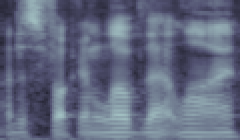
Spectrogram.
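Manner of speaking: ordinary talk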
